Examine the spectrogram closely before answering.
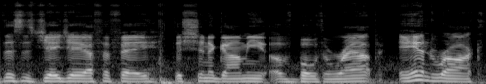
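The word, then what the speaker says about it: Shinigami: It's Shinagami, not Shimagami of because uh I I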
